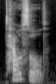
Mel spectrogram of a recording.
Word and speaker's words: tousled: And literally, it says tousled. It even shows the word town, T O W N, to teach how the T O U is pronounced in the word.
